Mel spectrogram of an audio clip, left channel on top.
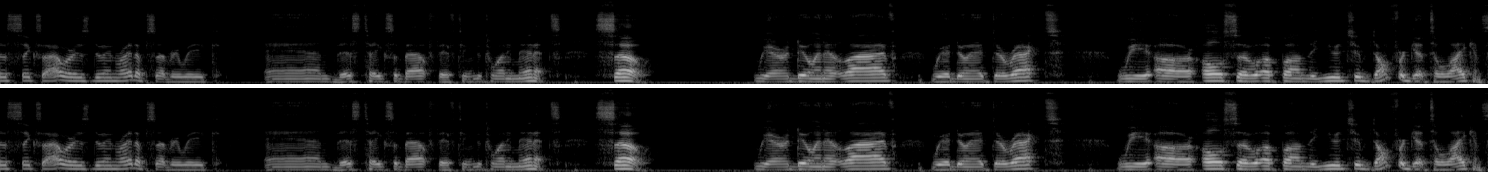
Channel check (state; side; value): identical; both; correlation 1.00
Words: 6 hours doing write ups every week. And this takes about 15 to 20 minutes. So, we are doing it live. We are doing it direct. We are also up on the YouTube. Don't forget to like and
